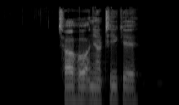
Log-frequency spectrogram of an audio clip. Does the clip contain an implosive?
no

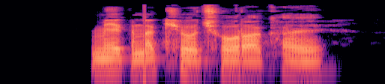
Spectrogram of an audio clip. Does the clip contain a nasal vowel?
no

